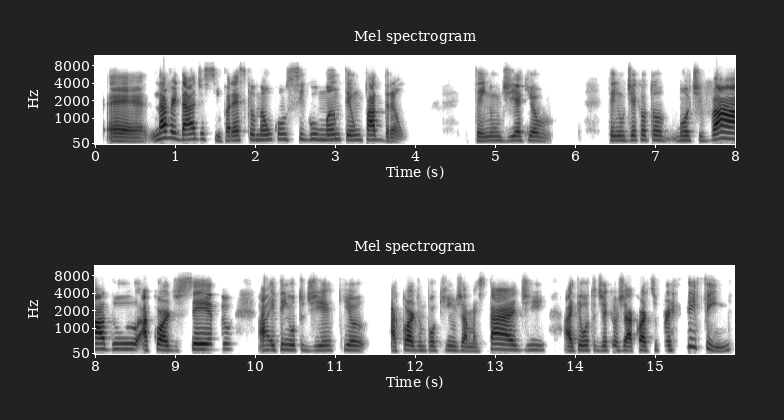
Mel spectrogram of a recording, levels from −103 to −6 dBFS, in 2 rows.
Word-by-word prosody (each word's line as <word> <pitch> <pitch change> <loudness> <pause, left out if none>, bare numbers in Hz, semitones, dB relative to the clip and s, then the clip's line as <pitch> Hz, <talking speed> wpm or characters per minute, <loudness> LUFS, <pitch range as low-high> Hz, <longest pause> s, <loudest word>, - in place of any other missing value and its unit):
eh, 135 -2 0
na 235 +3 +5
verdade, 210 -3 +2
assim, 195 -7 -14
parece 165 +3 -2
que 195 - -8
eu - - -7
não 180 +1 -4
consigo 200 0 -10
manter 185 0 -4
um 180 +1 -8
padrão. 180 -7 -1 0.9
Tem 150 0 -4
um 155 0 -9
dia 155 +2 -3
que 165 - -10
eu 150 -4 -6 0.7
tem 165 0 -5
um 165 - -7
dia 170 +1 -6
que 180 - -14
eu - - -2
estou 175 -1 -7
motivado, 200 +7 +6 0.3
acordo 175 -2 +3
cedo, 205 +3 +1 0.3
aí 175 0 -1
tem 190 +1 -6
outro 180 -2 -6
dia 170 +2 -5
que 185 - -20
eu 175 -2 -3 0.3
acordo 165 +2 +1
um 160 - -16
pouquinho 165 0 -9
já 150 -1 -2
mais 140 0 -13
tarde, 185 -3 +2 0.2
aí - - +2
tem 175 - -4
outro 175 0 -6
dia 165 +1 -5
que 170 - -20
eu - - -7
já 155 0 +3
acordo 165 0 +1
super 175 -1 -5 0.2
enfim, 180 - -5
175 Hz, 180 wpm, -23 LUFS, 160-195 Hz, 0.9 s, motivado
